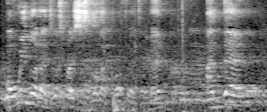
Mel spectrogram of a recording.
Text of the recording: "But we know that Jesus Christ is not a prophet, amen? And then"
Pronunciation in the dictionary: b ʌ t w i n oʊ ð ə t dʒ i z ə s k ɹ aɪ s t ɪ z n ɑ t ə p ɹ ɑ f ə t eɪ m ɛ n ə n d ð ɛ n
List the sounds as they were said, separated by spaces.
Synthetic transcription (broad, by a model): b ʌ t w i n oʊ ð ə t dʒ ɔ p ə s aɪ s ɪ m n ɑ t ə p ɹ ɑ f ə t eɪ m ɛ n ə n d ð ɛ n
